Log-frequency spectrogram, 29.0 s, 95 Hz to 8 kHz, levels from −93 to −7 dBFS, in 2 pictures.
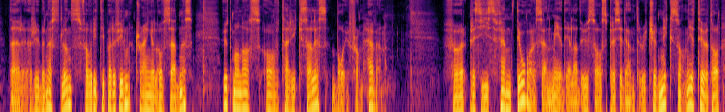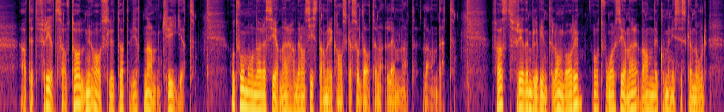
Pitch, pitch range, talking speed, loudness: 95 Hz, 85-105 Hz, 120 wpm, -22 LUFS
